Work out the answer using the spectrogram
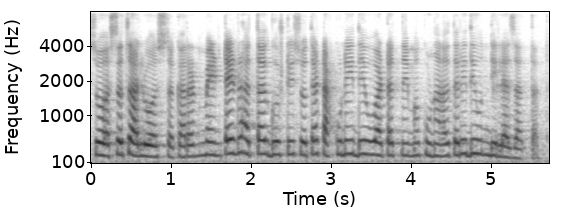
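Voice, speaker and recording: A woman's voice: on the high side, fairly even intonation, fairly quick, darkish tone. A woman chatting through a home vlog voice-over, explaining her cleaning routine with frequent fillers. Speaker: vlogger. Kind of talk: casual voice-over vlog narration.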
